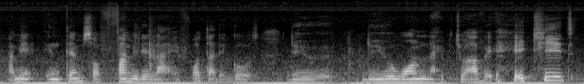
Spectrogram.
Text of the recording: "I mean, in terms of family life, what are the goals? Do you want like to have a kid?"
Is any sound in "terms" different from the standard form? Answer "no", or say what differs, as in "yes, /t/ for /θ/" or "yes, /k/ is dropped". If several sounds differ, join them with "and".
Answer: yes, /s/ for /z/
